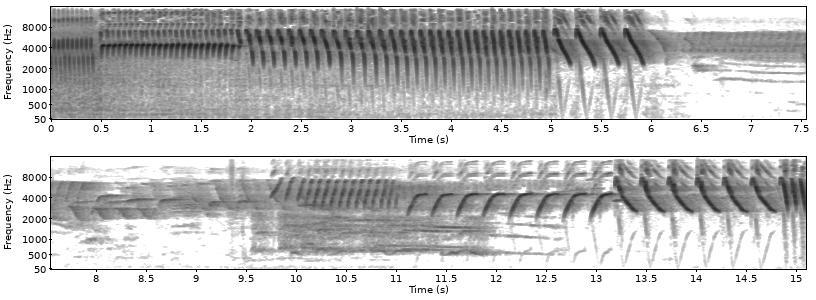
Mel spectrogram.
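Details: Training song of a Spanish Timbrado canary: a dense, rattling high trill for about six seconds ends in a few swooping notes, a near-silent pause follows, then rolling trills and quick repeated sweeps resume.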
